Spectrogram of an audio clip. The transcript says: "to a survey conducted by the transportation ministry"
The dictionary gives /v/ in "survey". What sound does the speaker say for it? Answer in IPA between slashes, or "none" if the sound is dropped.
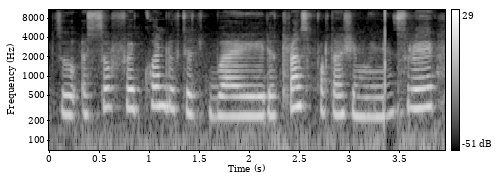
/w/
